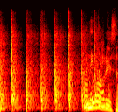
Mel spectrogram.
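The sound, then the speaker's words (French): Five loud, regular thuds, like dough being slapped or pounded on a work surface, roughly every half second, in a bakery in Douarnenez, Finistère, Brittany, France, during the making of kouign-amann butter cake, followed by a person's voice speaking. “Alors, où est-ce que vous nous emmenez ce soir Eh bien, dans une boulangerie, écoutez”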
